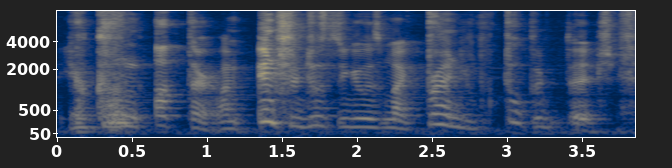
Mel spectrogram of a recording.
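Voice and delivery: high, loud exasperation; acted angry order. Ordering friend to come be introduced, acted anger. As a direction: order them in mock fury.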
